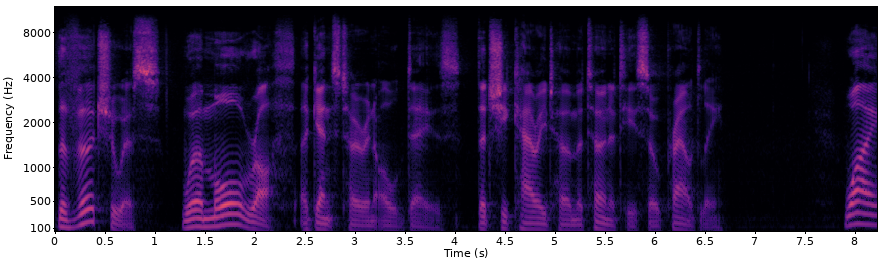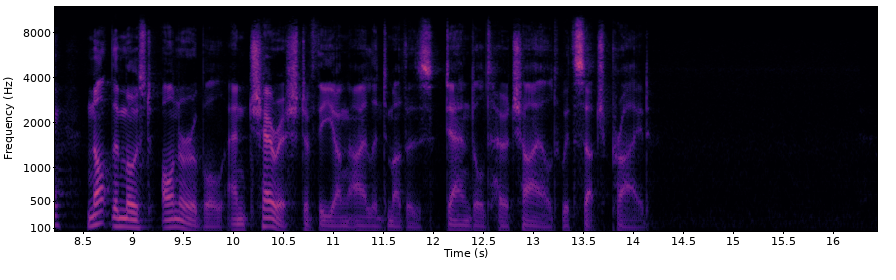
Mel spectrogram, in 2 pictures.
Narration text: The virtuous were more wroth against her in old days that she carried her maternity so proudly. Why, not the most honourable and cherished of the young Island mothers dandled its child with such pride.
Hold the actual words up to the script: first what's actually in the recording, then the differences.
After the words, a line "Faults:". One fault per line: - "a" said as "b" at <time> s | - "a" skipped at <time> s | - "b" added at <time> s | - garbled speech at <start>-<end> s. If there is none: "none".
The virtuous were more wroth against her in old days that she carried her maternity so proudly. Why, not the most honourable and cherished of the young Island mothers dandled her child with such pride.
Faults:
- "its" said as "her" at 12.6 s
